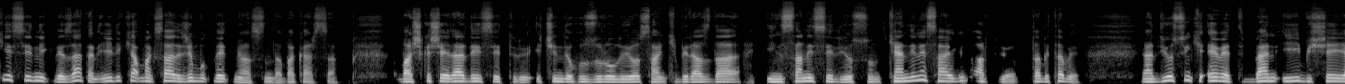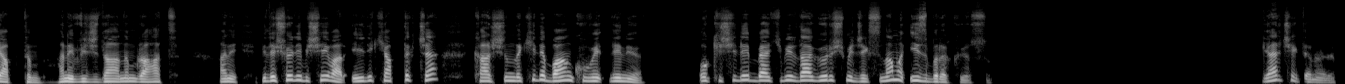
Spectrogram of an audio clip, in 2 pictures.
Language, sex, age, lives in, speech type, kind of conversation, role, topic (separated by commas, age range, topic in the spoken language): Turkish, male, 30-34, Germany, conversation, unstructured, none, İyilik yapmak seni nasıl mutlu ediyor?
